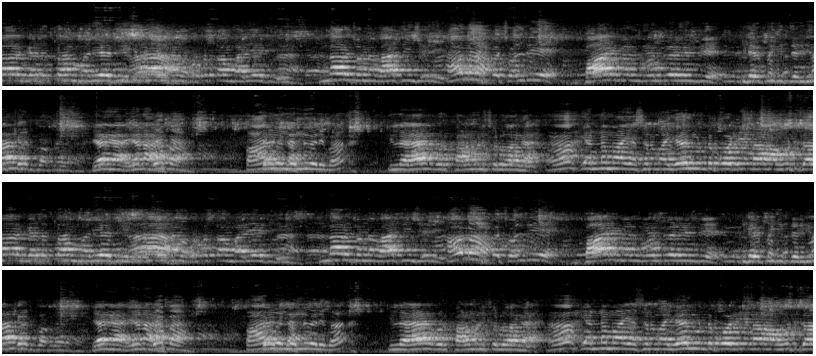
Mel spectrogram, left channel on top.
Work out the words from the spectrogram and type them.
கேட்டதான் மரியாதை இன்னாரும் கொடுத்ததான் மரியாதை இன்னாரும் சொன்ன வார்த்தையும் சரி ஆமா. இப்ப சொல்றியே பாருங்கள் நெல்வேலி என்று இது எப்படி தெரியுமா கேட்டு பாக்கலாம் ஏங்க ஏன்னா பாருங்க நெல்லு வெளிமா இல்ல ஒரு பழமொழி சொல்லுவாங்க ஆ? என்னம்மா யசனமா 7 உண்டு போட்டீங்கன்னா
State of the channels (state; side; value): normal; both; correlation 0.44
